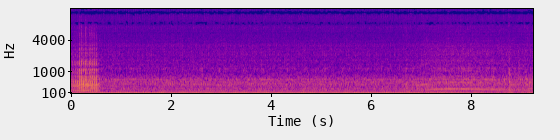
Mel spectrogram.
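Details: Mercedes W202 C180, 1993: tinny metallic rattle over low engine idle with a gear engaged, from a loose catalytic converter heat shield.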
